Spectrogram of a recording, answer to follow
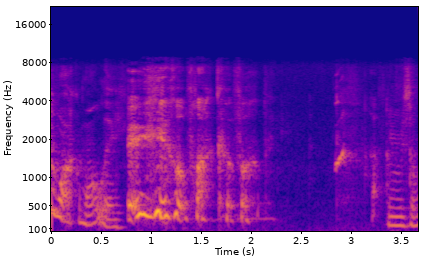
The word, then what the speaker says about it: guacamole: say that stupid word it spell with the GU so say it like with the gu gu guac not gu it's not a w gu there's W there's a u in it U is W is two U so wacamole wacamole guacamole guacamole guacamole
